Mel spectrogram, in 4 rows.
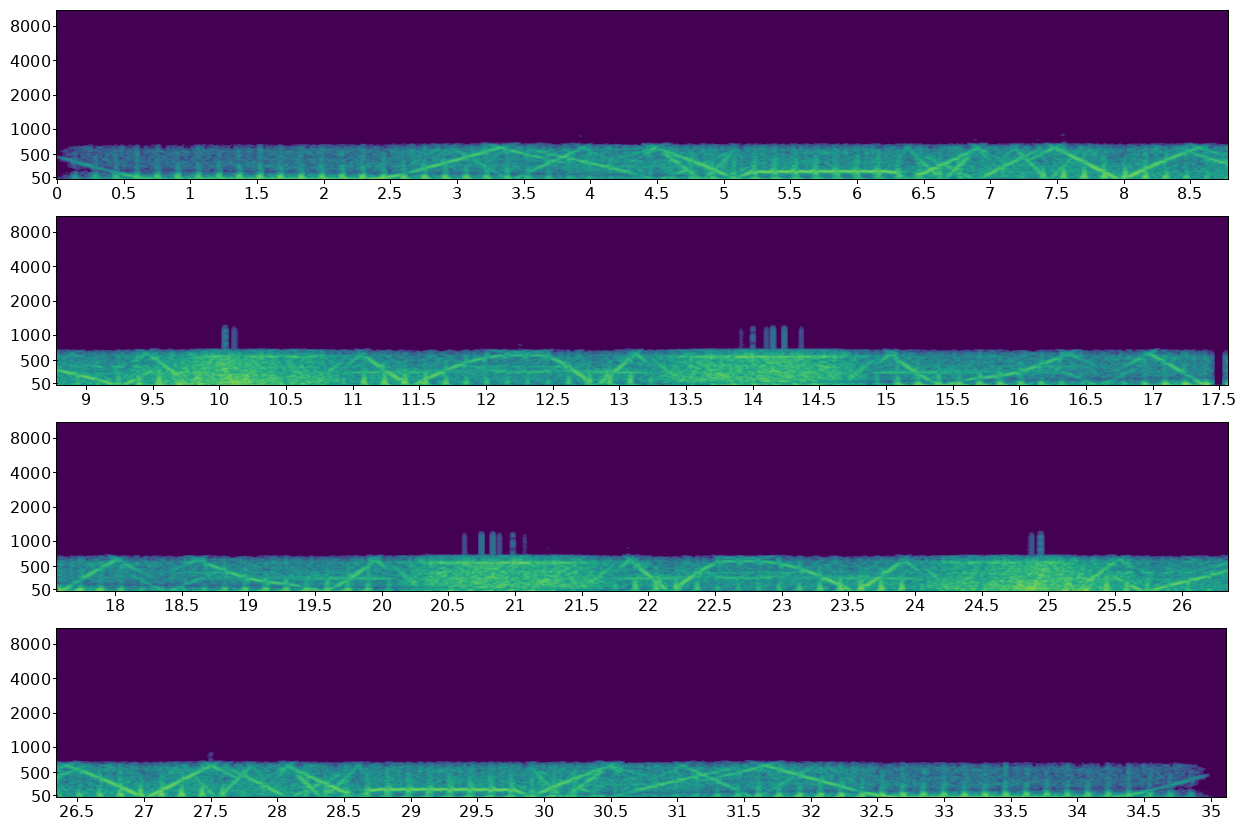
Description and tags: incoming transmission1
ambience, ambient, atmosphere, claustrophobic, cold, communication, cosmic, drone, field-recording, hyperdrive, hyperspace, industrial, interior, interstellar, radio, sci-fi, soundscape, space, spaceship, transmission, vessel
